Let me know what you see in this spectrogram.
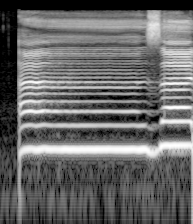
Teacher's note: Karena ada hak dhamir yang diapit 2 huruf hidup dan huruf setelahnya selain hamzah. Maka hak dhamir ini kita panjangkan 2 harokat. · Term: mad silah qasirah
